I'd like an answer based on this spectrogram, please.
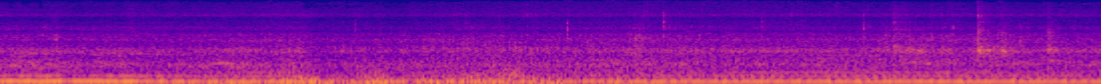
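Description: Low, steady engine drone from the vehicle carrying the camera as it rolls at low speed. The drone wavers and shifts in pitch about two seconds in, then settles again.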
